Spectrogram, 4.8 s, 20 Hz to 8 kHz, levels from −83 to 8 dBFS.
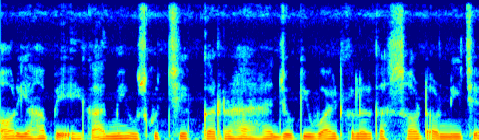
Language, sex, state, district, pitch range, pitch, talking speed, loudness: Hindi, male, Bihar, West Champaran, 125-135 Hz, 130 Hz, 235 wpm, -15 LUFS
